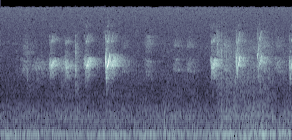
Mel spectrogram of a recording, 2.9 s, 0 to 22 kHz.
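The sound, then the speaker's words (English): Birds chittering in a played recording: many quick, high chirps and tweets in uneven bursts, louder spells near the start and the end, over a steady low background rumble. “So, it's a recording of birds. 306, chitter.”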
